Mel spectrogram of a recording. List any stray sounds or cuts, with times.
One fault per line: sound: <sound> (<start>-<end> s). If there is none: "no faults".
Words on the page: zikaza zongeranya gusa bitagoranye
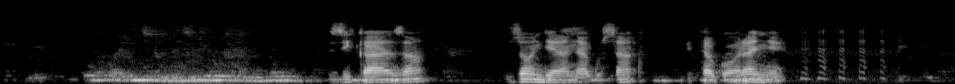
sound: laugh (8.0-8.9 s)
